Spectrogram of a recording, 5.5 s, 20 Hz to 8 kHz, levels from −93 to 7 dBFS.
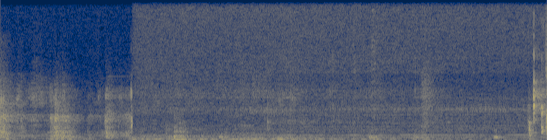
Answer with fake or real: real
